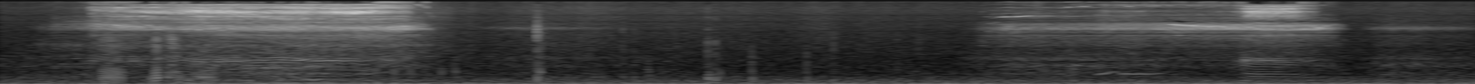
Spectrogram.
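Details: Loud, rough, fluttering snoring breaths a few seconds apart over steady low room hum, from a sleeping adult recorded by a former partner.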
